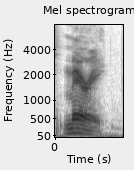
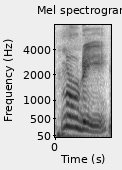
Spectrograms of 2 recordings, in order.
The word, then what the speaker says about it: Marie: And his mother was Mary. – Marie. – Marie de Crayon. – Marie de Crayon.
